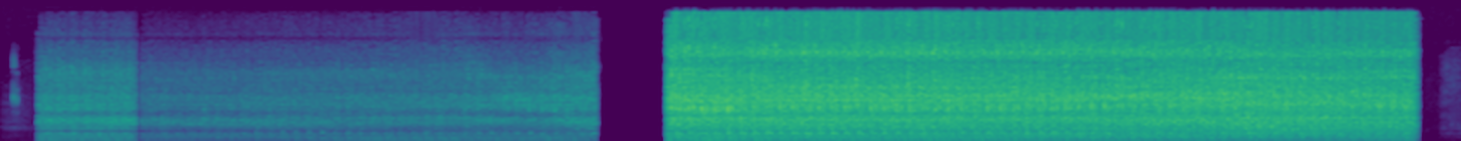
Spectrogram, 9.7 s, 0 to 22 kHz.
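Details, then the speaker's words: Rover 75 KV6 V6 at idle, before repair: steady idle with a fast, even light clatter, nearly four ticks a second, from the intake at the top of the engine, present whenever idling with low power; worn VIS intake flap actuator motors. "Euh j'ai un petit souci avec le moteur claque euh à bas régime, enfin tout le temps au ralenti."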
